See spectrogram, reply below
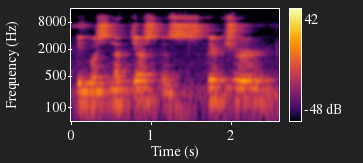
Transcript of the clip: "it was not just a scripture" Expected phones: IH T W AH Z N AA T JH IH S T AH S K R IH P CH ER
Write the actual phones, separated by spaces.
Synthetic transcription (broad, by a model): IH T W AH S N AA T JH IH S T AH S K R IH P CH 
